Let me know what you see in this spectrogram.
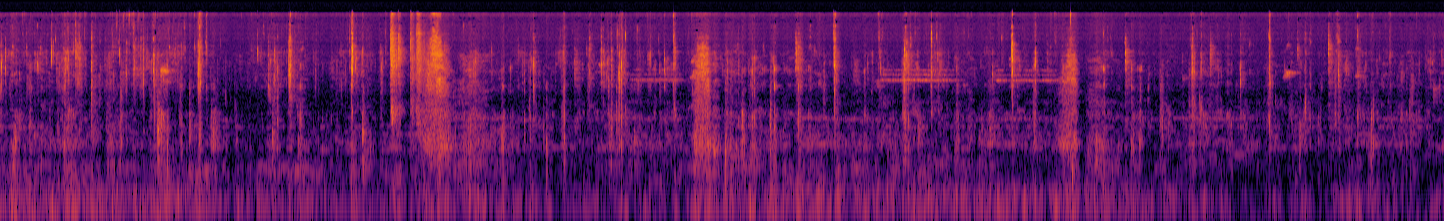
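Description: Close-miked chewing of dal and rice eaten by hand, with wet squishing as the fingers mix rice into the dal and lift handfuls to the mouth, and many small irregular clicks.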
